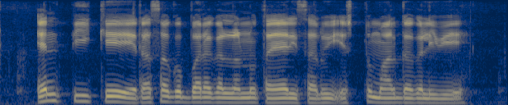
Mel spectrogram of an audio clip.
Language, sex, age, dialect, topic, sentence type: Kannada, male, 18-24, Coastal/Dakshin, agriculture, question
